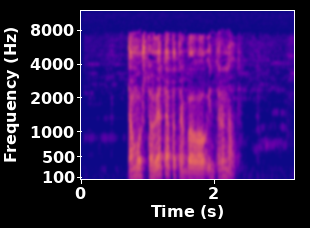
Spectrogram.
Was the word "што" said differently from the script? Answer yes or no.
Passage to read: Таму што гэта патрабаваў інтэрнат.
no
